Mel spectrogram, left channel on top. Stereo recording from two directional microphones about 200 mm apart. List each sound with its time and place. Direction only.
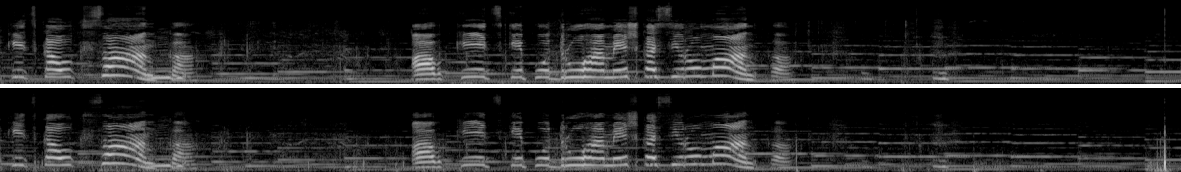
0.1 s speech: 30° right (ahead or behind)
4.1 s music: 30° right (ahead or behind)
